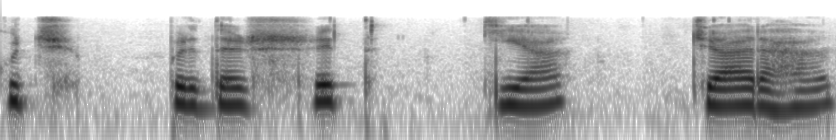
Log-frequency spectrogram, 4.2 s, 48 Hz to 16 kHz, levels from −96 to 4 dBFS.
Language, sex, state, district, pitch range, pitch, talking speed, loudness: Hindi, female, Himachal Pradesh, Shimla, 200-225 Hz, 210 Hz, 70 wpm, -17 LUFS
